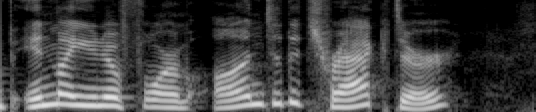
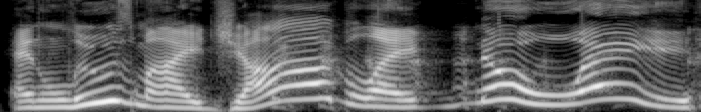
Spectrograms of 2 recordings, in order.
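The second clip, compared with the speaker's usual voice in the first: incredulous; 7 semitones higher, 5 dB louder, much slower than usual. Retold or imitated. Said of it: "And I'm like".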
